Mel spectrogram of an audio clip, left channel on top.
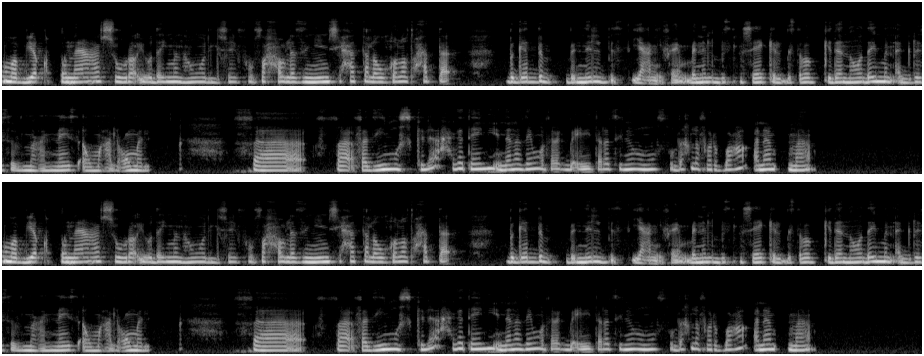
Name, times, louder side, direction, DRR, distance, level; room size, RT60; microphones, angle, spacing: voice 1, 0.0-10.7 11.1-17.3, equal, 15° left, 1.5 m, -19 dB
head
